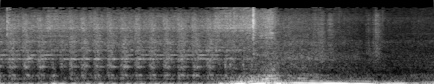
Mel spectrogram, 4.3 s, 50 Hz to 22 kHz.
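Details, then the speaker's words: Ford Focus ST170 with GSXR 750 throttle bodies, ME221 ECU (TPS-only), hot at 88 degrees: about 2.5 s steady cranking with 40-50% throttle, then catches cleanly and revs smoothly; normal hot start. "it's a nice bit of 40 50 percent parallel seems to get it firing up and it might sound like a slow start and it's not fighting it was quick"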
